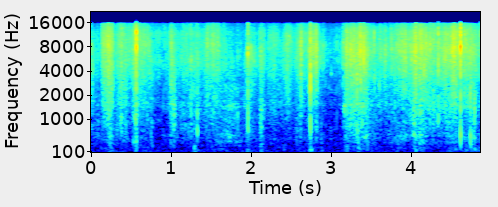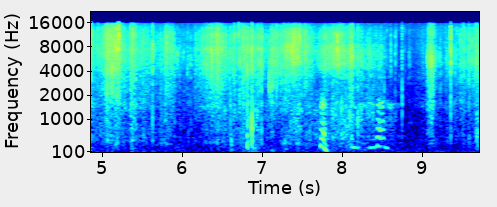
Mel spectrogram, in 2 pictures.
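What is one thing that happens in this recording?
Footsteps crunch on dry leaves and twigs.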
